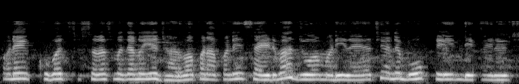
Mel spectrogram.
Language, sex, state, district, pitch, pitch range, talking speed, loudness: Gujarati, female, Gujarat, Gandhinagar, 230 Hz, 215-245 Hz, 230 wpm, -14 LUFS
